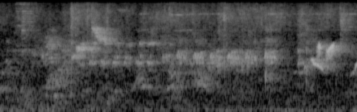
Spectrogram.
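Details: Two captive laughingthrushes, a six-season silver-cheeked bird and a buff-skinned one that seldom sings and attacks aggressively, fight and peck each other. Laughingthrush sings varied warbling phrases with chattering notes and a sharp flourish near the end over a low hum.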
